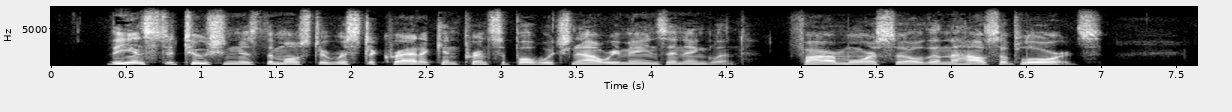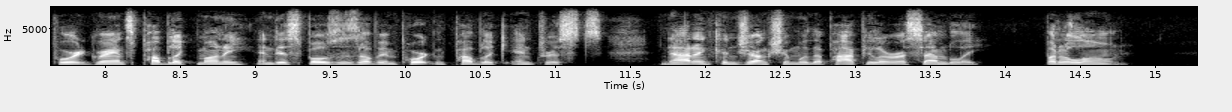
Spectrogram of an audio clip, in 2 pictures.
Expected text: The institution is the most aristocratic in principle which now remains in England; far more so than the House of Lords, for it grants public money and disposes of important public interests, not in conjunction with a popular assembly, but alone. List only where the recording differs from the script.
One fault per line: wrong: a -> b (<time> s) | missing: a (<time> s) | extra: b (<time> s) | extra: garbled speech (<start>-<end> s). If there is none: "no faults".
no faults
